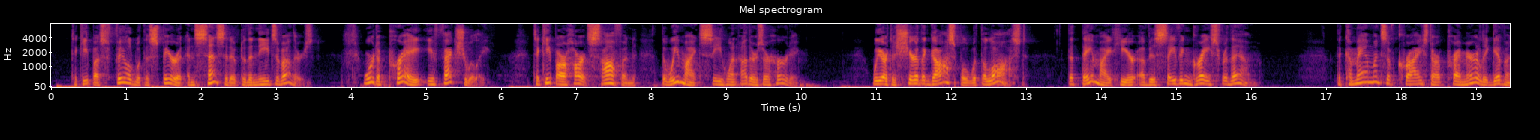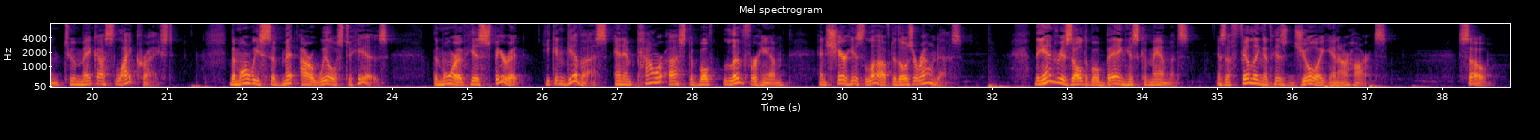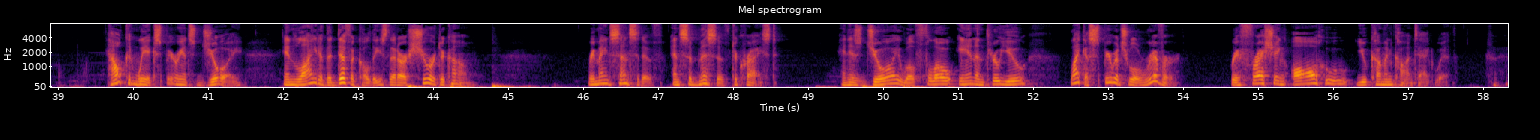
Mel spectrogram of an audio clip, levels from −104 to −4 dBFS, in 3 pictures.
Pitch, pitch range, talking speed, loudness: 135 Hz, 115-165 Hz, 160 wpm, -33 LUFS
